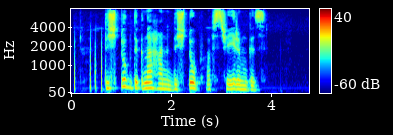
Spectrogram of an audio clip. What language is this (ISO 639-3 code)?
abk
